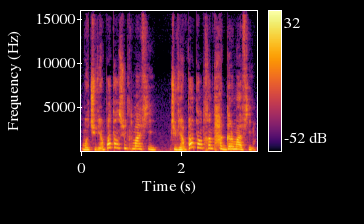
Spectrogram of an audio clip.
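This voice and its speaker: A woman that has hosts a live advice chat in a fairly high voice. She is blunt and teasing, and she keeps calling the caller "ma chérie.". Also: big pitch swings, fast talker. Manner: blunt, teasing, says "ma chérie" often, mixes in Arabic words. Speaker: host giving advice to a caller.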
